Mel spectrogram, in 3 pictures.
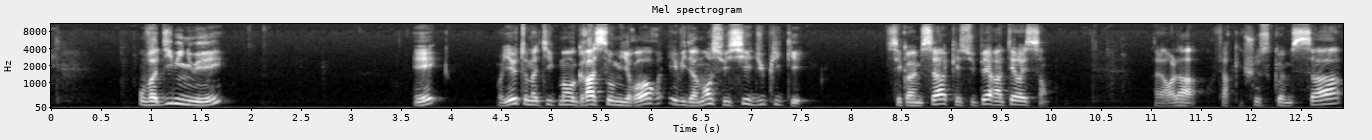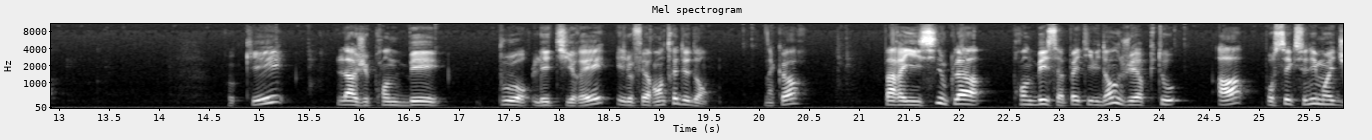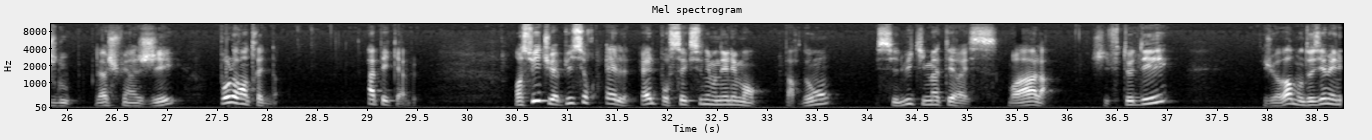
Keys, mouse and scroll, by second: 0.7 s, 2.4-3.5 scroll up 4, 3.5 g, 6.2 r, 10.6 s, 13.1-13.4 scroll up 5, 13.9-15.1 scroll down 2, 15.1 a, 15.5 b, 17.5 g, 20.8 a, 24.2 alt+click, 26.5 g, 28.7-29.4 scroll down 3, 30.3 a, 31.3 l, 33.1 a, 34.9 l, 36.5 shift+d.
